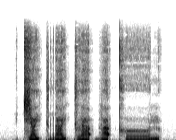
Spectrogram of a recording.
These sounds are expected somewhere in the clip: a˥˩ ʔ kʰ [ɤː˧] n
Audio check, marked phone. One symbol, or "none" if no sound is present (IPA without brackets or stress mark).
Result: ɤː˧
